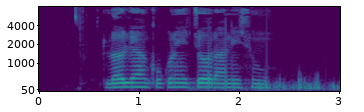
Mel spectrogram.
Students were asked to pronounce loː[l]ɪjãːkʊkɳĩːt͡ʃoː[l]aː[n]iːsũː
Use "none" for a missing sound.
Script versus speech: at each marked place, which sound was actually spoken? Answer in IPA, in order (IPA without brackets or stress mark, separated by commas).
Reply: l, ɾ, n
